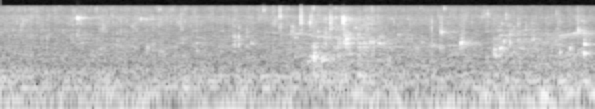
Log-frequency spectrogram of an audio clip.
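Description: Shakkarpara dough pieces sizzling as they deep-fry in hot oil, a steady crackling hiss with scattered small pops running throughout, fairly quiet and alone.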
